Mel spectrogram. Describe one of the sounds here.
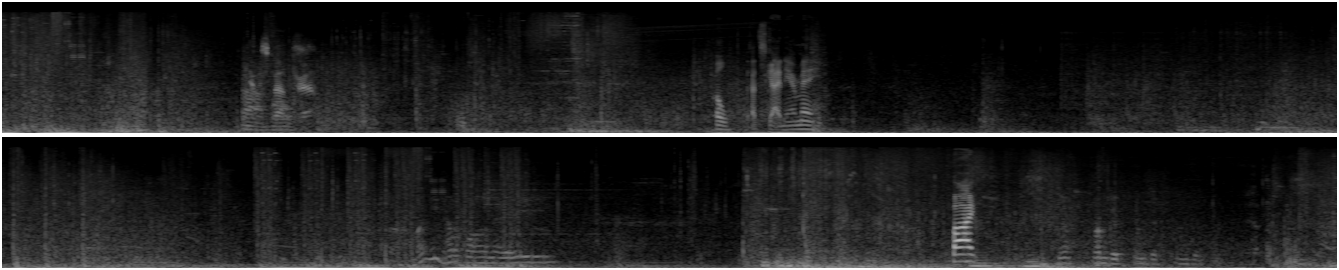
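Gunfire and explosions crackle and boom in a video game.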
